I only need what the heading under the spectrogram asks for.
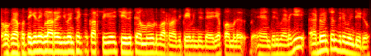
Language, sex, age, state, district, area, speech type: Malayalam, male, 45-60, Kerala, Wayanad, rural, conversation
